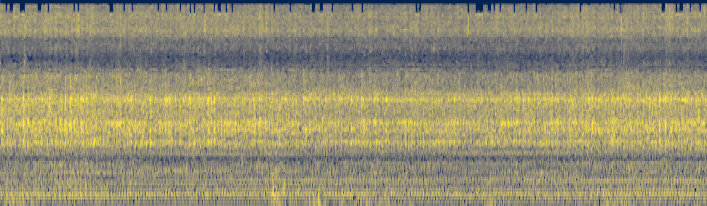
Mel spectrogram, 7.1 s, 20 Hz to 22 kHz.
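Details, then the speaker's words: Post-repair: 15hp Evinrude outboard that had died when fuel ran out of the carburetor because the float wasn't letting fuel in fast enough. After adjusting the carb float and refitting the cover and neutral safety switch, it has run a few minutes with a steady, even idle and no dying. "Running really good. As you can tell, it ain't dying no more."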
